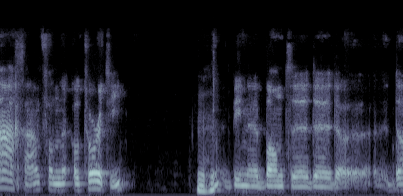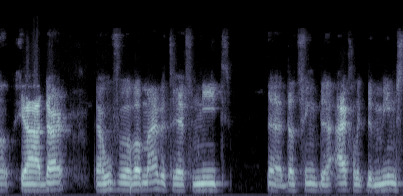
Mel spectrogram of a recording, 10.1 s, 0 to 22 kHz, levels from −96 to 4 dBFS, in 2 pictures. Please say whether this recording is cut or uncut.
uncut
